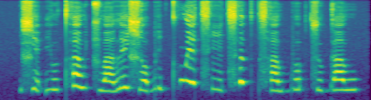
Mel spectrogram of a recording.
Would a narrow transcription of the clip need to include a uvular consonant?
no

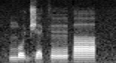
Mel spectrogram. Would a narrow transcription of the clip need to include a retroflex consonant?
no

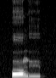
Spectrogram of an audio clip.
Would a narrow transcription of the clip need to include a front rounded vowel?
yes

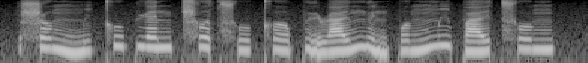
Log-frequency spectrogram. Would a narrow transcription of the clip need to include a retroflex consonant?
yes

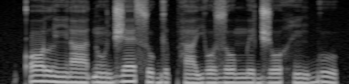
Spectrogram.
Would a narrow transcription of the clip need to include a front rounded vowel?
no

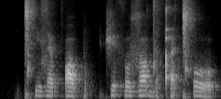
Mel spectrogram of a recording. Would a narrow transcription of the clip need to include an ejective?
yes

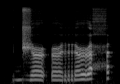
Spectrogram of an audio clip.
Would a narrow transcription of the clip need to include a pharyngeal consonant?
yes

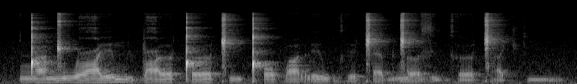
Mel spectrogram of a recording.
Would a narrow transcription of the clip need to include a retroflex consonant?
no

